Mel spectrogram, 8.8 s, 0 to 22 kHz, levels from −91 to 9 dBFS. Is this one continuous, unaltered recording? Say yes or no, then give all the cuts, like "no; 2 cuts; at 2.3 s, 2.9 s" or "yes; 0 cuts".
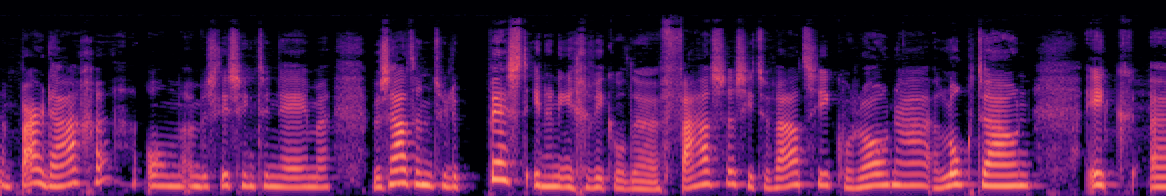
no; 1 cut; at 7.0 s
